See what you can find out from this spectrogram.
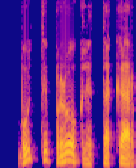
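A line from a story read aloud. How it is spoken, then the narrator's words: Mutter. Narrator (Russian): пробормотал Боманс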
